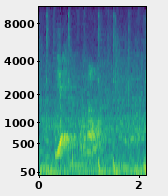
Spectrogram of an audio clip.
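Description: Background music with low drum thumps and light, regular ticking percussion, and a short voice exclamation that rises and falls about half a second in.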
